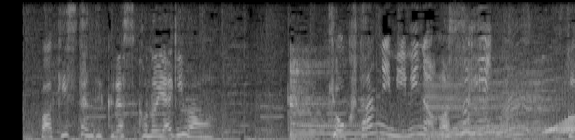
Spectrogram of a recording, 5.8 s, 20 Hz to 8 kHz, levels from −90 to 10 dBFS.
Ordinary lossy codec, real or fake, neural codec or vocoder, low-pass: none; real; none; none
